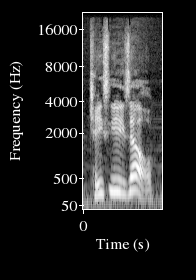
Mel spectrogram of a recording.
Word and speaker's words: Kacey Ezell: be sitting down with none other than author Casey AEL hello did I say that your name right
